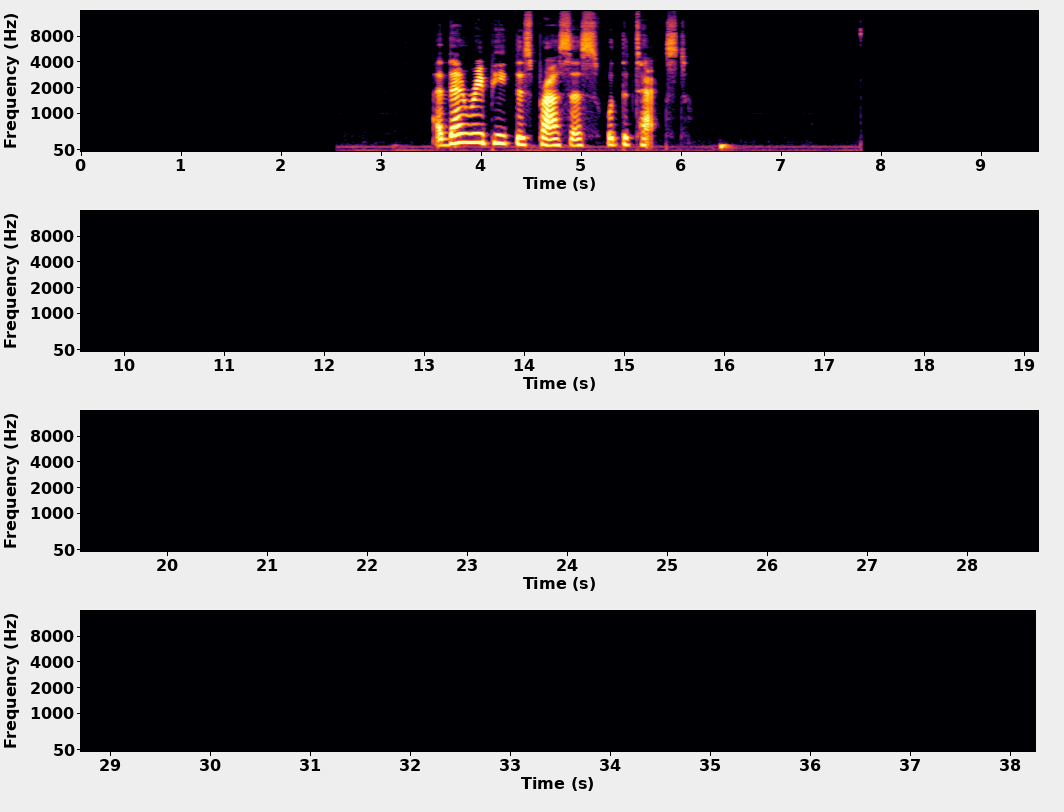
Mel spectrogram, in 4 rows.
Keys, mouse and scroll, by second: 0.1 middle click, 1.8 KP_3, 2.3 alt+a, 8.2 click, 14.8-16.1 typing, 15.7 click, 17.0 click, 17.2 typing, 19.3 typing, 20.3 click, 21.2 KP_1, 22.5 typing, 24.0 click, 24.7-27.2 middle drag, 27.3-28.2 typing, 29.3 click, 29.7 KP_3, 31.7-37.2 drag.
